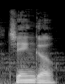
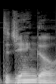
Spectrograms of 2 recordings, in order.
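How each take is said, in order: First: The word starts with a J sound. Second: The word starts with a D sound. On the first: The speaker calls it right. "Django is pronounced Django" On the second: The speaker calls it wrong. "I thought it was Django"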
